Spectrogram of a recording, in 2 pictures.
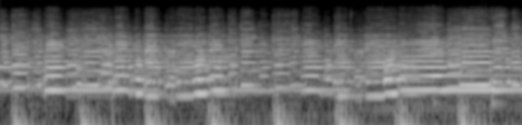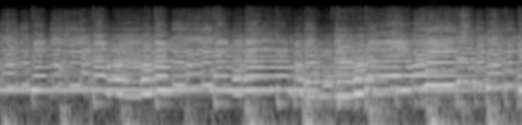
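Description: Instrumental break in a folk ballad: a fiddle plays the tune over a steady low beat about twice a second.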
